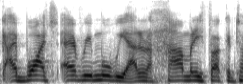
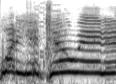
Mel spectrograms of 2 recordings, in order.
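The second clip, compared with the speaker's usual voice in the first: play-acted, very high, shrill screaming grandmother voice; 4 dB louder than usual. Acting out his grandmother screaming at his father, imitating grandmother screaming. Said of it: "she would be screaming at my father".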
